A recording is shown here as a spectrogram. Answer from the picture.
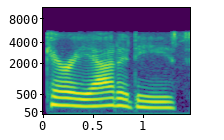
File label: "caryatides", English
